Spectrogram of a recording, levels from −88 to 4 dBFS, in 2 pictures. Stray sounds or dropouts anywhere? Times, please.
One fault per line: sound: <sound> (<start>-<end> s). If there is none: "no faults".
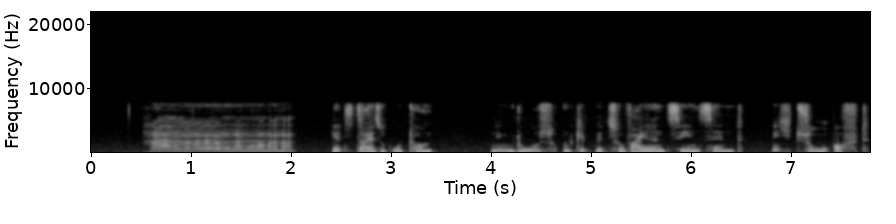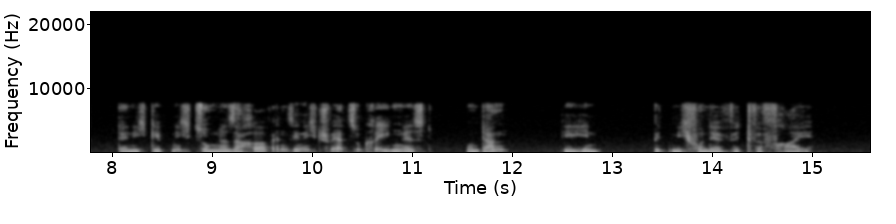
sound: laugh (0.5-2.1 s)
